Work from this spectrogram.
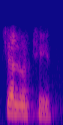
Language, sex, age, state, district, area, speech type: Hindi, female, 60+, Uttar Pradesh, Mau, rural, conversation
